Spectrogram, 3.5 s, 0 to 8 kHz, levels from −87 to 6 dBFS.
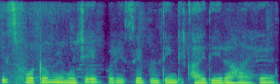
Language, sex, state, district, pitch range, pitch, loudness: Hindi, female, Arunachal Pradesh, Papum Pare, 185-200 Hz, 190 Hz, -15 LUFS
